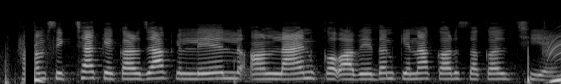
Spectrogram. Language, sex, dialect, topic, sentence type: Maithili, female, Southern/Standard, banking, question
